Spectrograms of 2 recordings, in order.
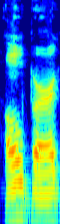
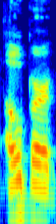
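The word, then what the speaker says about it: Åberg: name to o or does he change his pronunciation to aberer because you can't have both I don't care where he's from you can't call him oberg and have an A on the word but that's the most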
